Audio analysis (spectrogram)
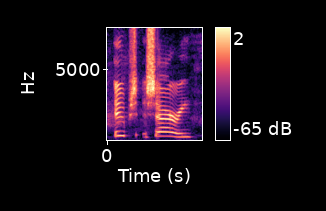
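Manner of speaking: high, squeaky play apology, slurring into "sh"; silly mock apology. Player echoing their own slip, silly mock apology. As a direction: repeat it in a silly high little voice.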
